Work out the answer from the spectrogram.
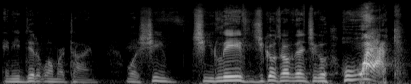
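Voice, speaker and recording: Male pastor, middle-aged, sermon, animated storytelling, slightly high voice. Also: a little fast. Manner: animated storytelling, swings between loud emphasis and soft asides.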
